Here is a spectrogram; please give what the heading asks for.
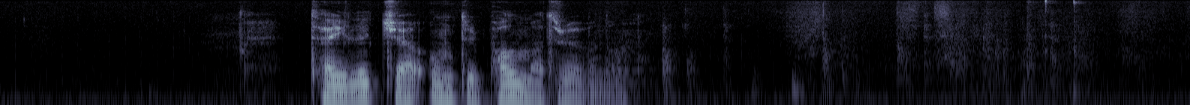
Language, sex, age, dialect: Faroese, male, 36-60, Suðurstreymoy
